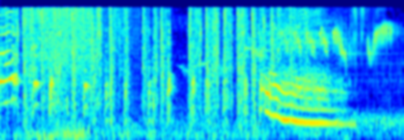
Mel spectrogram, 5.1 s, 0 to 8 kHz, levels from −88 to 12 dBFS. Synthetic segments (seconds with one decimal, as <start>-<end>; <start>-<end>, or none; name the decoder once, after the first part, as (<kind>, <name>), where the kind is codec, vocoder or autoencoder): 4.2-5.1 (vocoder, BigVGAN v2)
